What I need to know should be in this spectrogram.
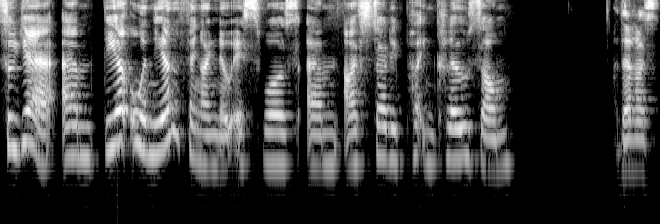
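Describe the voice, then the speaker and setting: A woman talks at a moderate pace with lively intonation. Her tone is bright and sharp. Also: quiet background. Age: 50s. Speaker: weight loss vlogger. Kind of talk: casual video diary. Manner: hesitant, many fillers. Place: home room. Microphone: phone near.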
